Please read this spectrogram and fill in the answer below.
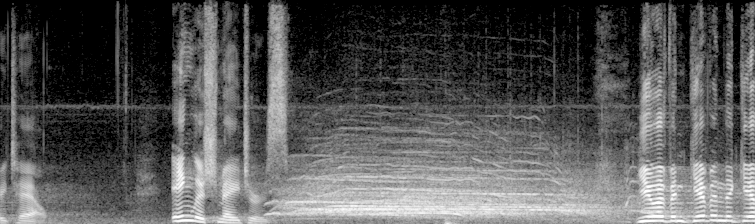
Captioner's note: cheering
